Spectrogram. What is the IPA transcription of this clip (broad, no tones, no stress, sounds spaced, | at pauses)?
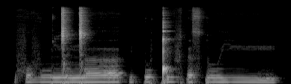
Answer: f ɤ v uː ŋ͡ǀ ɛ ŋ͡ǀ ɐː | i k͡p u ǃ i v ɗ ɐ s ɗ uː j iː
